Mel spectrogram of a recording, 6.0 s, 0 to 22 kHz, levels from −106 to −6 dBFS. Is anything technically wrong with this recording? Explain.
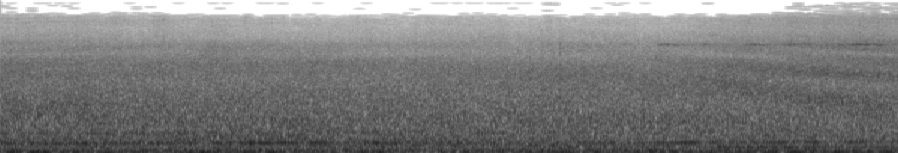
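No, nothing technically wrong can be heard in this recording of sounds.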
